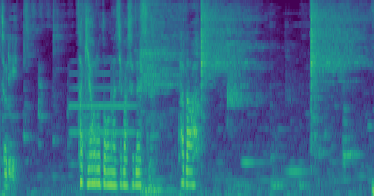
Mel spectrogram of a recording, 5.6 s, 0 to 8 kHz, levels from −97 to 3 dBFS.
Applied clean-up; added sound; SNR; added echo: classical method log-MMSE.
